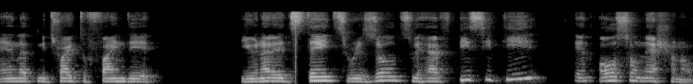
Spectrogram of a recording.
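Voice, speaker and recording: Over a quiet background, a man with a Portuguese accent speaks at a fairly slow pace with ordinary pitch variation. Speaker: patent office official. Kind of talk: webinar presentation. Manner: halting.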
